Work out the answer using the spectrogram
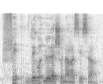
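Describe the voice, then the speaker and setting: Un homme qui donne un cours religieux dans une synagogue, avec un accent français. Il pose des questions au public et joue les dialogues avec animation. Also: male voice, fairly low pitch, fairly quick, gravelly. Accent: French. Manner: animated, acts out dialogues, asks the audience questions. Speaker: rabbi teaching a class. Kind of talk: lively religious lesson. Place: synagogue class room.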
